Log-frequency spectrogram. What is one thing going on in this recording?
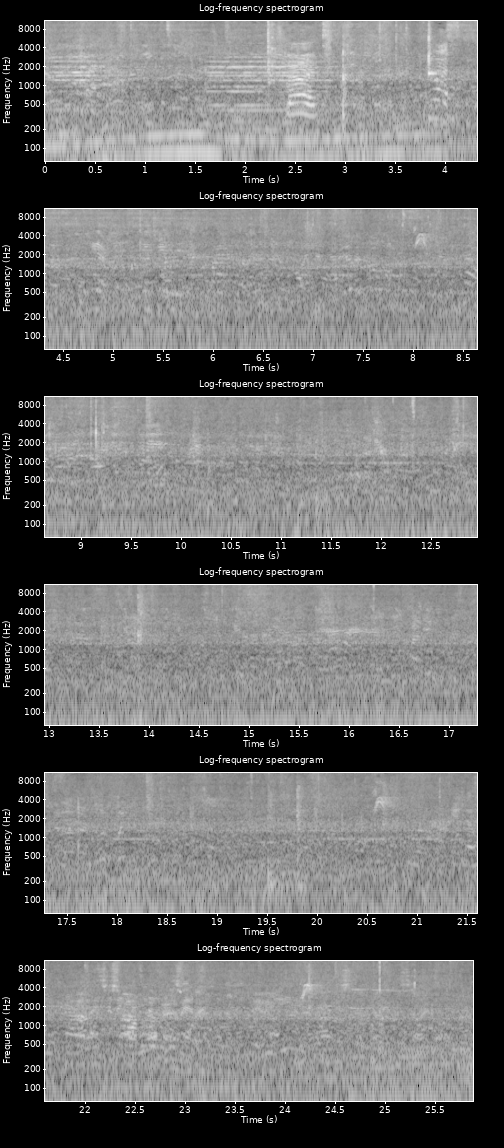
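Passersby talk faintly nearby.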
